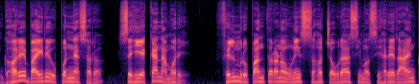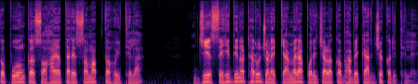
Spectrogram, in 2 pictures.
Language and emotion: Odia, neutral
